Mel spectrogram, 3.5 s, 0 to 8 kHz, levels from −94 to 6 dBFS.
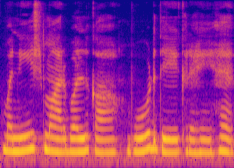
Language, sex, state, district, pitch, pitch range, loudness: Hindi, female, Chhattisgarh, Raipur, 200 Hz, 190-210 Hz, -13 LUFS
